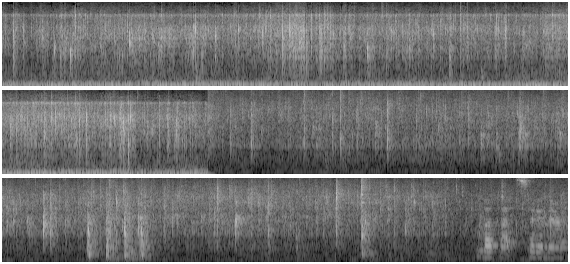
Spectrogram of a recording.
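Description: Keto cod fritters frying in a pan, a dense hiss of sizzling oil for the first stretch, then a quieter, sparser crackle with a few sharp clicks and scrapes as cooking continues.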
